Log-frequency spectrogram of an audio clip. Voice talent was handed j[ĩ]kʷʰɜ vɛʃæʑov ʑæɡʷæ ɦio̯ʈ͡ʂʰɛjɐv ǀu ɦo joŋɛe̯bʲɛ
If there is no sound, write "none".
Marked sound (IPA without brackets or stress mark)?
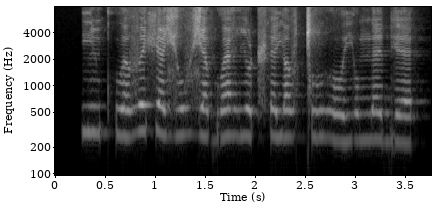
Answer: ĩ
